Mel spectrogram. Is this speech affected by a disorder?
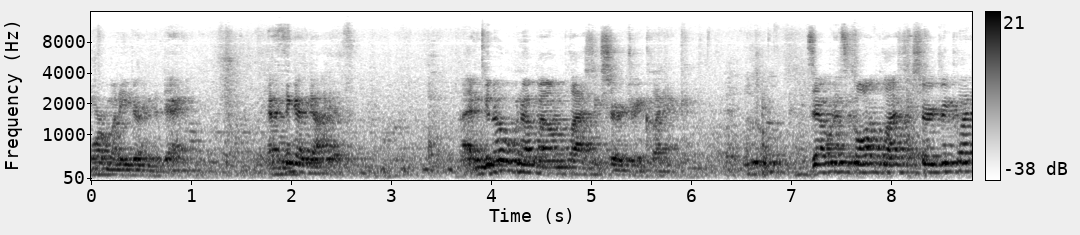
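No.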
